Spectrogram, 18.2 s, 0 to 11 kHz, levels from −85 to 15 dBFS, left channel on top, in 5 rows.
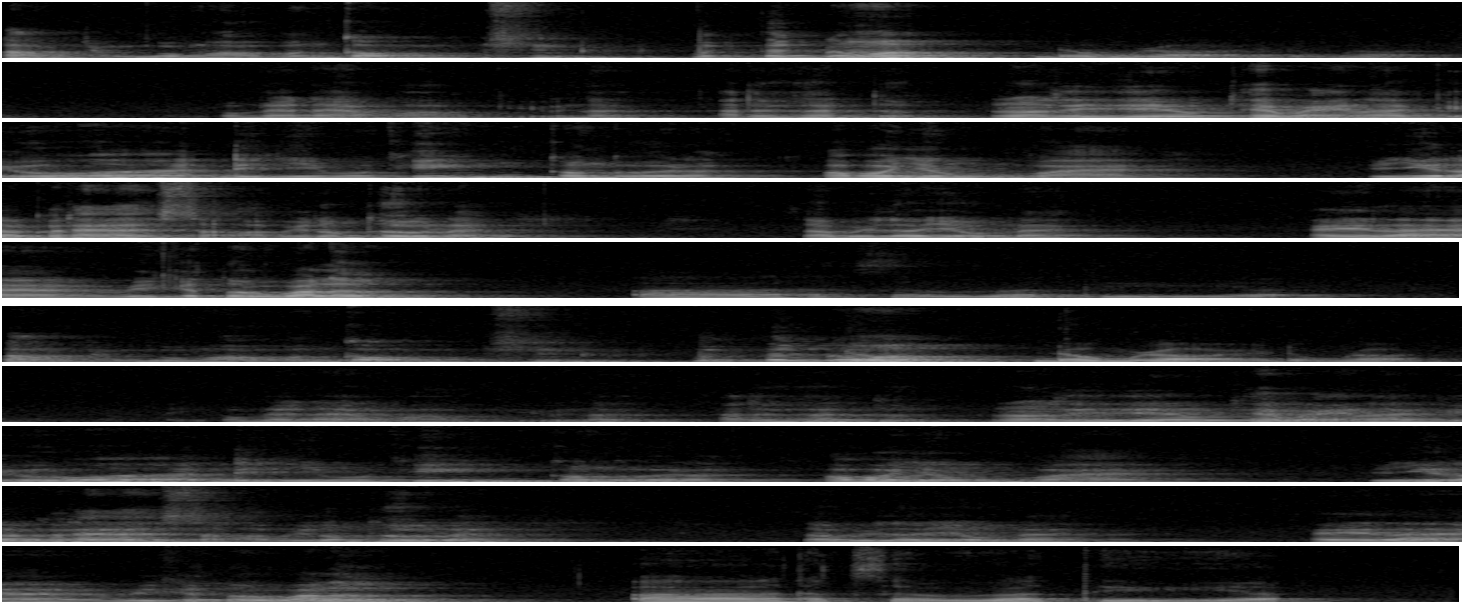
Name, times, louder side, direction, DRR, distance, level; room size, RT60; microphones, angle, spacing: voice 1, 0.0-2.3 4.2-10.2 10.7-12.2 13.0-13.6 14.2-15.6, left 3 dB, 70° left, 6 dB, 0.8 m, -34 dB
voice 2, 2.6-3.6 16.2-17.8, right 6 dB, 80° right, 13 dB, 0.4 m, -35 dB
8.2 x 3.6 x 4.3 m, 0.75 s
head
